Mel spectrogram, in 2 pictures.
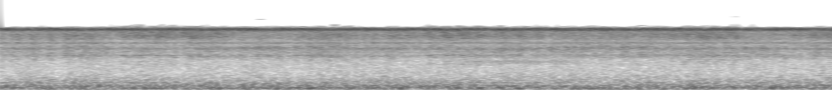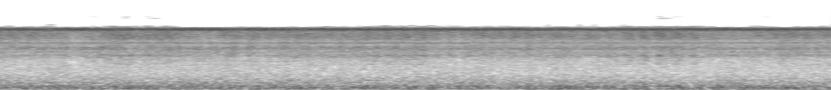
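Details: Male cicadas in Georgia, USA, chirp at summer dusk to win females, blending into a dense, high-pitched droning wall of sound that stays level and steady throughout.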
